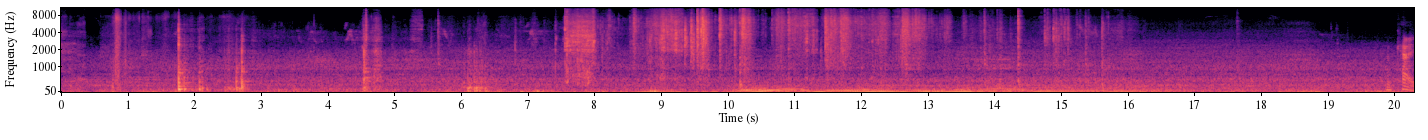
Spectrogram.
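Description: Handling noise from a tape measure being run out and held across wooden bed slats: scattered clicks and knocks, one sharp click about two seconds in, then a long stretch of rustling and shuffling over a low rumble as he leans in to read it.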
